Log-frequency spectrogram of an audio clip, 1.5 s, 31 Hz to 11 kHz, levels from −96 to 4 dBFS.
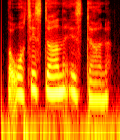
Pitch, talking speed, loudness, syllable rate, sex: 215 Hz, 240 wpm, -16 LUFS, 4.8 syllables/s, female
